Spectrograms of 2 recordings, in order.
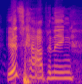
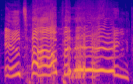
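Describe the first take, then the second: First: Said in the usual way. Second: High, loud, drawn-out wail; movie flashback outburst. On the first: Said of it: "Bridesmaids. Sorry, flashback". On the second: Retold or imitated. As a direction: holler it slowly in hammed-up panic. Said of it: "Sorry, flashback".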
